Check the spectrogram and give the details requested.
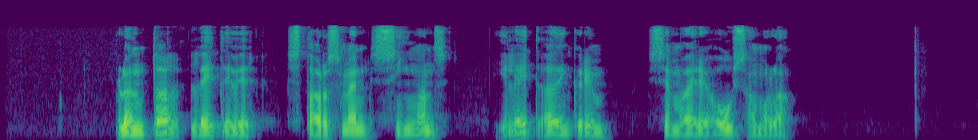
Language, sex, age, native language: Icelandic, male, 20-29, Icelandic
